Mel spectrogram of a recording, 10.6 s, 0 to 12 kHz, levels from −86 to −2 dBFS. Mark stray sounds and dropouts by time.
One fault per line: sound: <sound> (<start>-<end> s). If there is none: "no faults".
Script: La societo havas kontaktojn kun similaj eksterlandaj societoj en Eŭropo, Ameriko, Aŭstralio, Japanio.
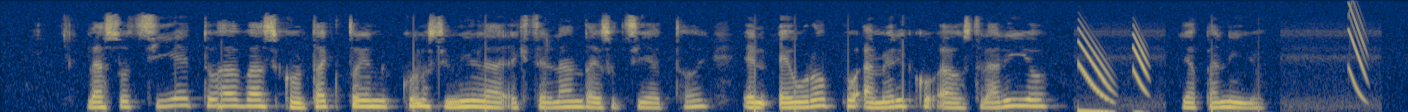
sound: chirp (8.1-8.6 s)
sound: chirp (10.1-10.3 s)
